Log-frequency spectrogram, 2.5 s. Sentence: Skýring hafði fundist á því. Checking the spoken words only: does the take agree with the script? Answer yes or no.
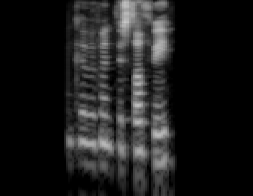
no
